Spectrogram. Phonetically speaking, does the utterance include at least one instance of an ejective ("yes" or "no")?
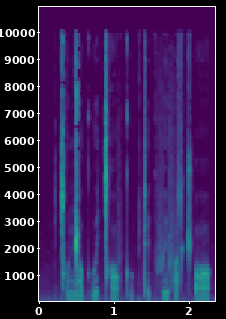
yes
